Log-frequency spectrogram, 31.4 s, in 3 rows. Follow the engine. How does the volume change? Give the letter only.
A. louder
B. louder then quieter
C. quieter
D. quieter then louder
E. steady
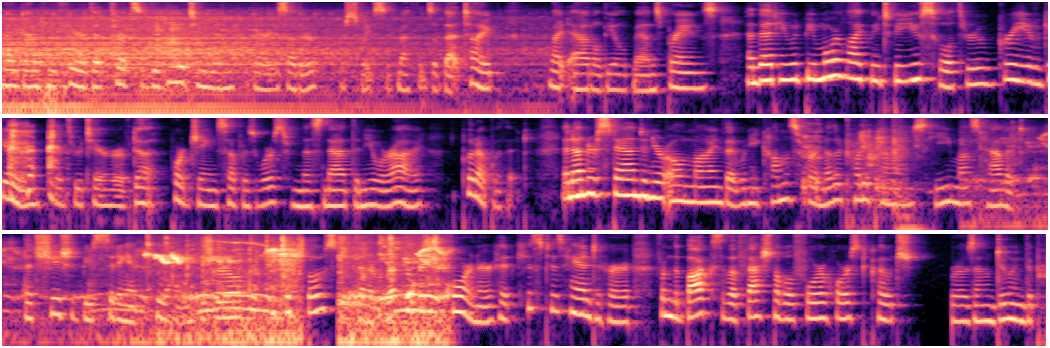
C.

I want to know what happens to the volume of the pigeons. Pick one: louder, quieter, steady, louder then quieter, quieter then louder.
louder.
